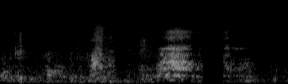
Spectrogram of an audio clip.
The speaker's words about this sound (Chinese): 听见这是都是雪的声音，我在踩着雪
